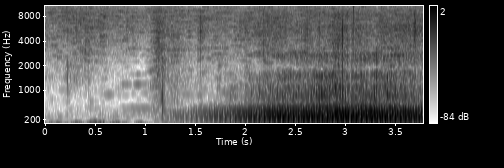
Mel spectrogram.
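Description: A car engine drones as the vehicle drives along a highway, starting quietly and swelling into a steady, loud low hum with a rough, rumbling texture. No one speaks.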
